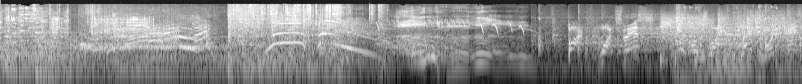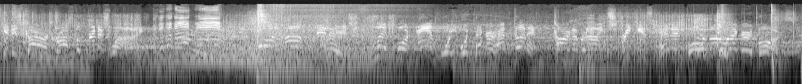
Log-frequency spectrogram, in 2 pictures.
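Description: Cartoon soundtrack: fast comic music mixed with sound effects and wordless character voices, full of sliding whistle-like pitch glides.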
